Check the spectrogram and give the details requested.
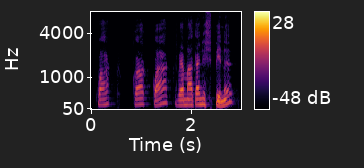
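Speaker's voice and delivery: quack, then offer a treat to the brood; mother duck. A narrator's reading. Mother duck offers ducklings a spider, quacking.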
